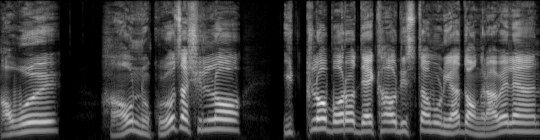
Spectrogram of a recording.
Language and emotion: Goan Konkani, surprised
